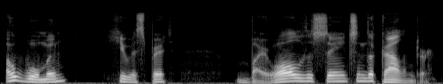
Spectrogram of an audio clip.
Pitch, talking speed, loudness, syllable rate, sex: 125 Hz, 150 wpm, -18 LUFS, 4.8 syllables/s, male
